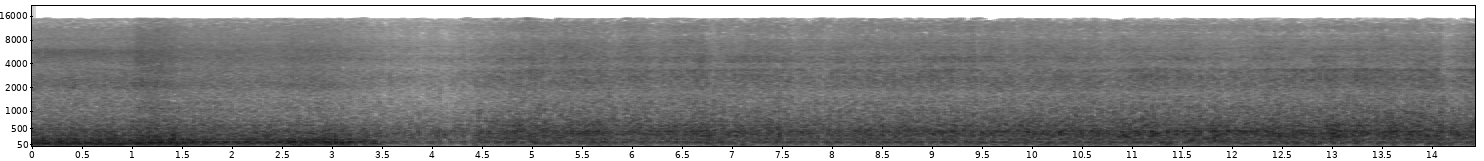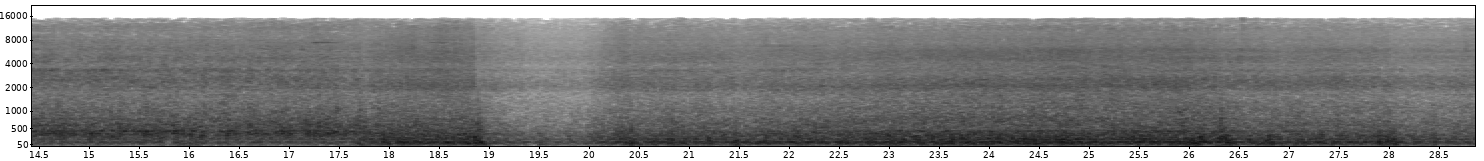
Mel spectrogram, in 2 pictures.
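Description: Diesel passenger train running along the track: a steady engine drone with wheel and rail noise, dipping briefly about four seconds in and again around nineteen seconds.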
